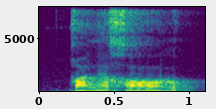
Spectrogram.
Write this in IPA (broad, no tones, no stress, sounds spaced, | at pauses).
q ɯ l ɛ χ ɔ l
